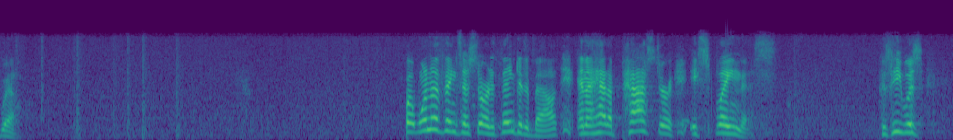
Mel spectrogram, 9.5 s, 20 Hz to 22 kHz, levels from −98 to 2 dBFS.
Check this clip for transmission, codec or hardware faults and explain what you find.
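One fault turns up in the speech, an echo leak, heard twice. The audio stops at 8 kHz, which fits a wideband Opus call path.

Echo leak, 4.6 to 4.75 s and 6.85 to 6.91 s: faint, brief copies of the speech trail the original by about 0.39 s, roughly 25 and 30 dB down. The likely cause is a far-end loudspeaker's echo canceller letting residue return.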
